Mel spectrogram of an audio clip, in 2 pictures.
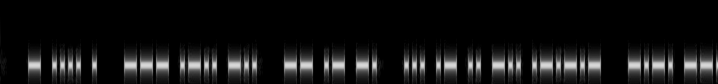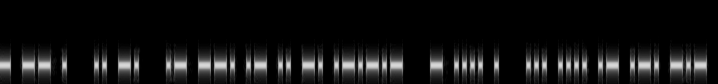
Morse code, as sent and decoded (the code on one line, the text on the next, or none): - .... / --- .-.. -.. / -- .- -. / ... .- .. -.. .-.-.- / -.-. --- -- . / .. -. / .- --. .- .. -. .-.-.- / - .... / ... .... .- .-. -.-
THE OLD MAN SAID. COME IN AGAIN. THE SHARK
